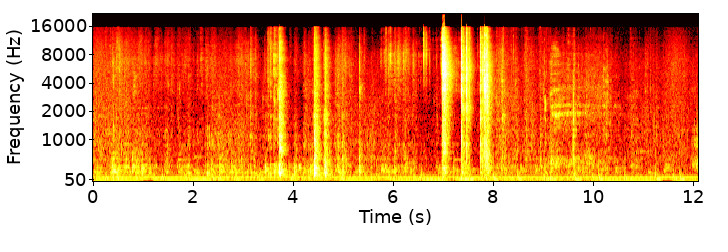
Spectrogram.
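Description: Paper rustles and crinkles as it is unfolded.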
